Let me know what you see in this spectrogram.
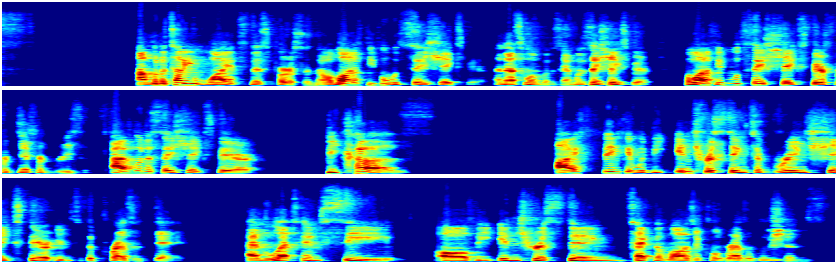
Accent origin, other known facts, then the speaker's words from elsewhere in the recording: Boston, Massachusetts, United States; moved away; also born or lived in China; So I'm originally from Boston and I'm a big Boston Celtics fan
